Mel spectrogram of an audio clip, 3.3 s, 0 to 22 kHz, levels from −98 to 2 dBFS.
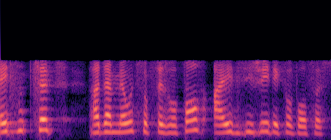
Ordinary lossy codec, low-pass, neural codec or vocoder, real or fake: none; 3.6 kHz; codec, 16 kHz, 0.5 kbps, FunCodec, trained on Chinese and English, 25 frames a second; fake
